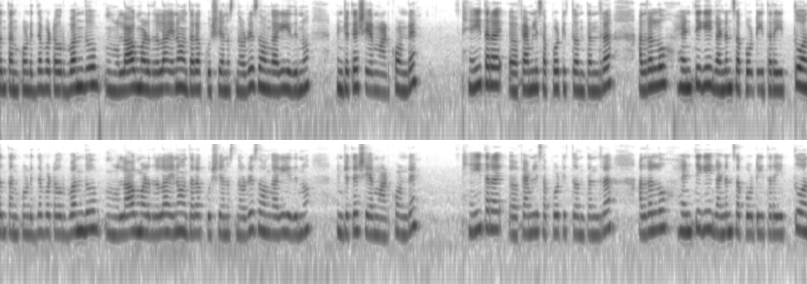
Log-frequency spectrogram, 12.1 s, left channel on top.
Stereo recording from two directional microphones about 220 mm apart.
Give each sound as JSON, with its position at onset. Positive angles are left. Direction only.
{"t": 0.0, "sound": "a woman's voice", "side_deg": 35}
